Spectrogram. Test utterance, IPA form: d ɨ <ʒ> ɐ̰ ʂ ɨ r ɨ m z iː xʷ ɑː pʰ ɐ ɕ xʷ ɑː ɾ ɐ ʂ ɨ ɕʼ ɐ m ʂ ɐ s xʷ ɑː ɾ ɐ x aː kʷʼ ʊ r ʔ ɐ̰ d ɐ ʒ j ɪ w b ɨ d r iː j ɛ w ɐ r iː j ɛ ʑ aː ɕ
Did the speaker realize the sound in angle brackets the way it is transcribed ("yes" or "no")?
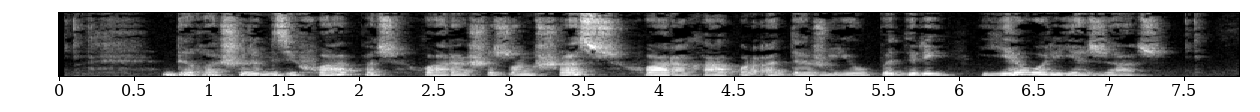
no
